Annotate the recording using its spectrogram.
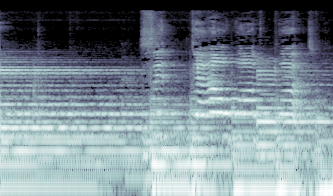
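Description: Folk duo playing an archtop electric guitar and an acoustic bass guitar, with singing coming in about halfway through over held guitar notes and a steady bass line.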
